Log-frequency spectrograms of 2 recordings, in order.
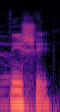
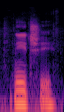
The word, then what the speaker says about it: Nietzsche: never known how to pronounce that word. Niche. It's niche. Niche. Niche. That's the Nietzsche. philosopher. Nietzsche. Nietzsche.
